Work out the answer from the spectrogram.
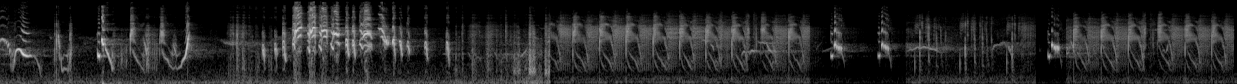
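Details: Superb lyrebird in Australian rainforest pours out a fast medley of borrowed sounds, with looping whistles, sweeping slurred notes and harsh buzzy rattles, switching style every second or two.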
